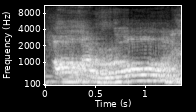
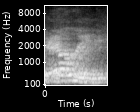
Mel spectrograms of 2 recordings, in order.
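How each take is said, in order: First: The name is said with a Spanish accent. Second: The name is said with a plain American accent. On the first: "my name alone is so much cooler in Spanish" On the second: "Instead of Aaron"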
